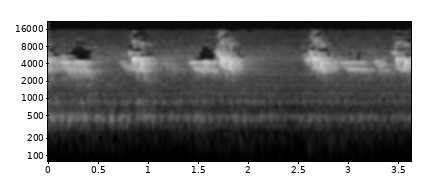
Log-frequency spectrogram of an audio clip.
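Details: House sparrows under observation giving repeated bright chirps in short clusters about a second apart, over a steady low background hum.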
